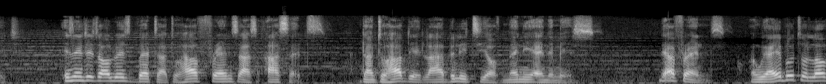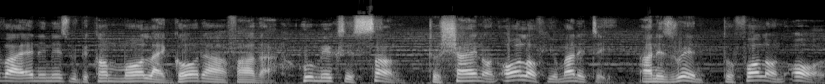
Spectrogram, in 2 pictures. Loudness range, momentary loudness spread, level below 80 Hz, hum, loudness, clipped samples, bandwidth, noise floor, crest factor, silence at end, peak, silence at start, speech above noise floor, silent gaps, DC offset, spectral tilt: 4 LU; 11 LU; -52 dBFS; none; -17 LUFS; under 0.1%; 16 kHz; -43 dBFS; 18 dB; 0 s; 0 dBFS; 0 s; 25 dB; none; under 0.1%; -2 dB/octave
